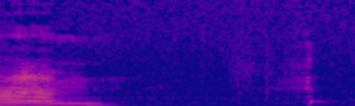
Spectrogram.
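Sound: hiccup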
